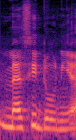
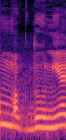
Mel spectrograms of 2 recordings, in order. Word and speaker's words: मैसिडोनिया: छोटे से राज्य मैसिडोनिया, देखिए इसका नाम जो है मैसिडोनिया ही है, लेकिन जब हिंदी में इसका प्रोनाउंसिएशन किया जाता है या लिखा जाता है तो इसको मकदूनिया लिख देते हैं।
